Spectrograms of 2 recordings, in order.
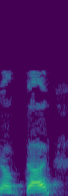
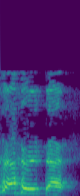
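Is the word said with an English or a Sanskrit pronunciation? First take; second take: Sanskrit; English. First: The word is pronounced the original Sanskrit way. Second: The word is pronounced the usual English way. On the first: The speaker calls it right. "I make sure that I'm pronouncing Avatar" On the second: The speaker calls it wrong. "It's not Avatar"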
